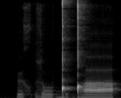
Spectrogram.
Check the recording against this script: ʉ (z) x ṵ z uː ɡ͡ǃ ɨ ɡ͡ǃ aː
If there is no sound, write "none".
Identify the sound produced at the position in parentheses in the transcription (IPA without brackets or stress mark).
none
